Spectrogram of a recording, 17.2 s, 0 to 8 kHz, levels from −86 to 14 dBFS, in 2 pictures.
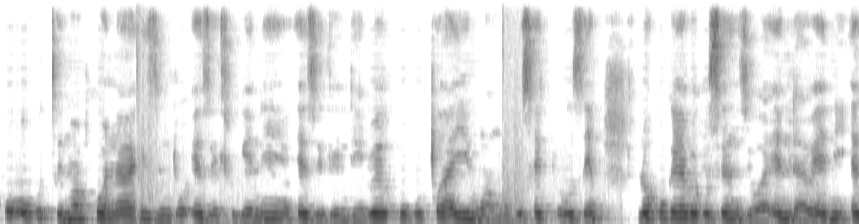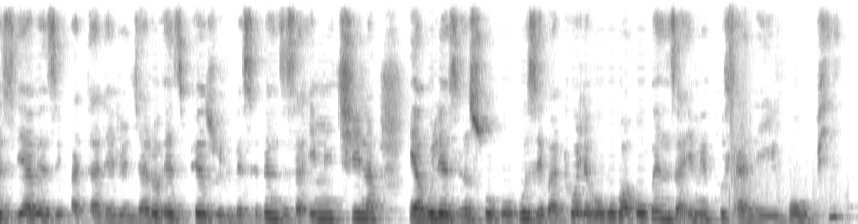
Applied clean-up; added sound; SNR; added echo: neural separator model SepFormer DNS4.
